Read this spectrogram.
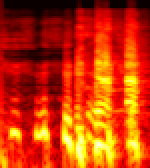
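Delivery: loud high burst of laughter; laughing. Real, not acted. Laughing at own story.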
